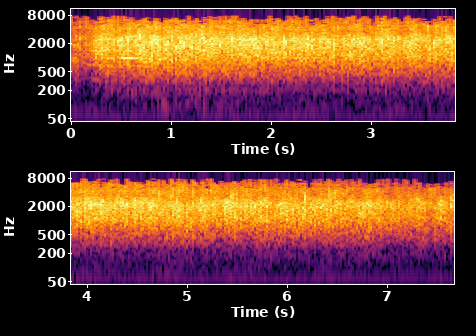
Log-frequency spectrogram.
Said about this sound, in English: that resounding round of applause from our audience shows that they not only enjoyed what you said, but the fact that you kept going to the whistle went and kept another point.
